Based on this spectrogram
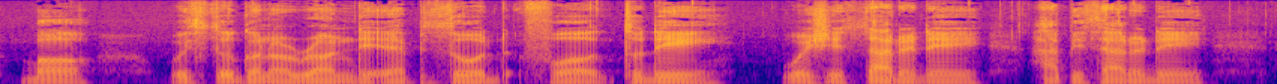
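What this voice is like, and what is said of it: Congested, rough voice. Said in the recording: “I had like a cold or whatever, like my nose was running ... my voice is a little fucked right now”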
